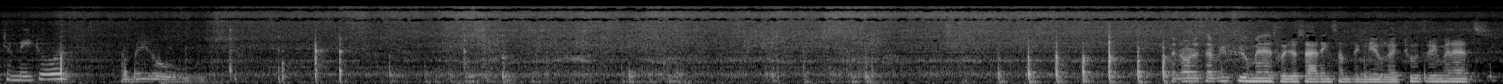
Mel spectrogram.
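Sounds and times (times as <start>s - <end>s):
tomatoes sizzling in hot oil: 0.0s - 15.0s
spoon knocking against pot: 2.3s - 3.6s, 10.0s - 11.8s.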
